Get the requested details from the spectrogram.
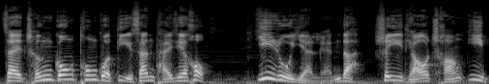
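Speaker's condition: No condition

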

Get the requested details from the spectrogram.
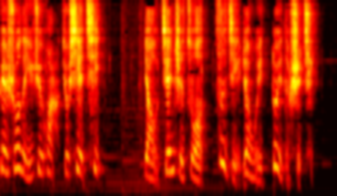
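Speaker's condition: No condition

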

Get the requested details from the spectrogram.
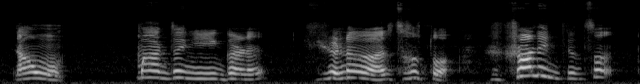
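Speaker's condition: Cerebellar atrophy, hereditary; slurred, muffled articulation, tongue not nimble, listeners struggle to understand

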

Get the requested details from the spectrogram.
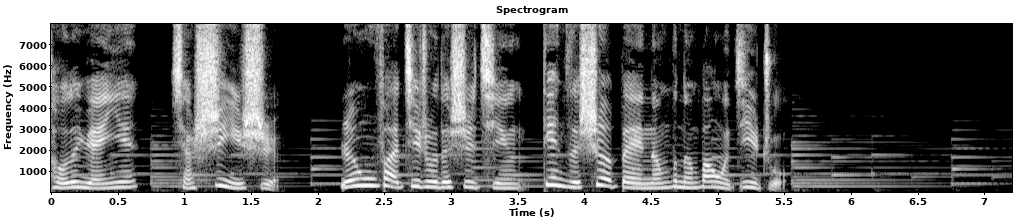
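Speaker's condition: No condition

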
